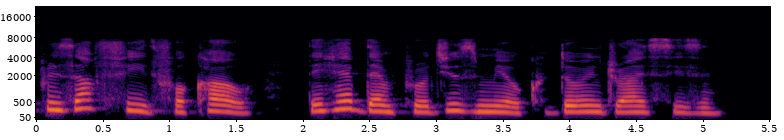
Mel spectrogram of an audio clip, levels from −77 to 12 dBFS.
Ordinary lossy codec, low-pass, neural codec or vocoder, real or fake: none; none; none; real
